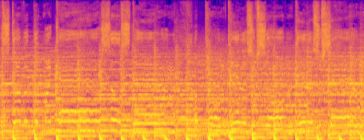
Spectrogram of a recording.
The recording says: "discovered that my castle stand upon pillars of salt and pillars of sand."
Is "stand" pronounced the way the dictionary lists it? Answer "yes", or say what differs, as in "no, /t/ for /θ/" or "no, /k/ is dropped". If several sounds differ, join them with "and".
no, /d/ is dropped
